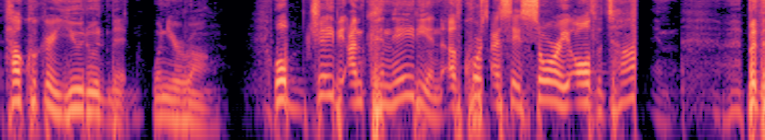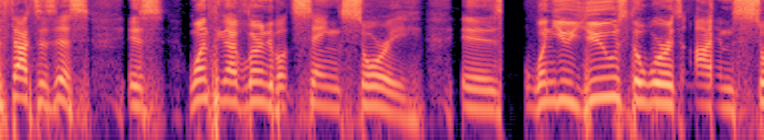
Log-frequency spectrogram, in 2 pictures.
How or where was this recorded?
large echoing room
